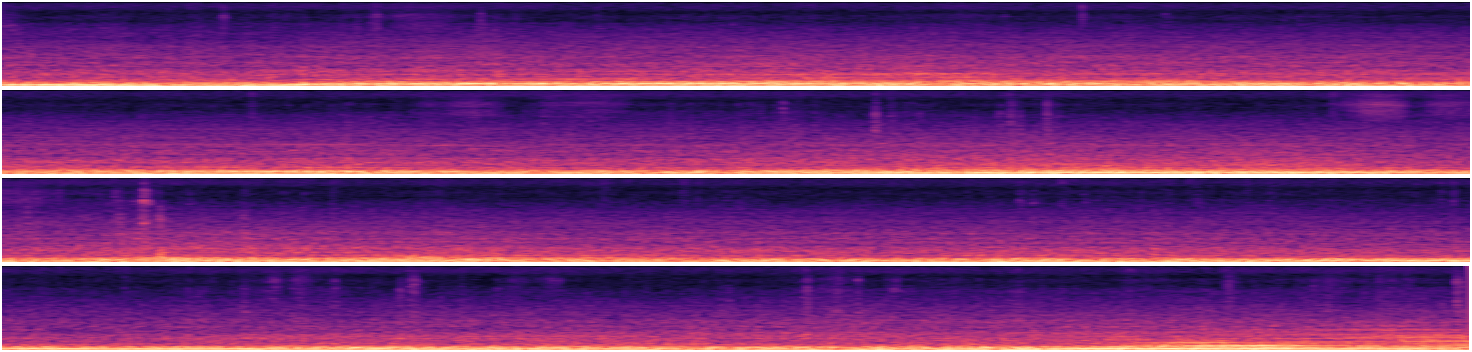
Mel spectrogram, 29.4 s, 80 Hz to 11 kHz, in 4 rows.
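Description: BMW E46 330Ci's straight-six engine running on the move, heard inside the cabin over tyre and wind rumble. The engine note holds and shifts as the car slows through the corners, then rises in pitch near the end as it accelerates.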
